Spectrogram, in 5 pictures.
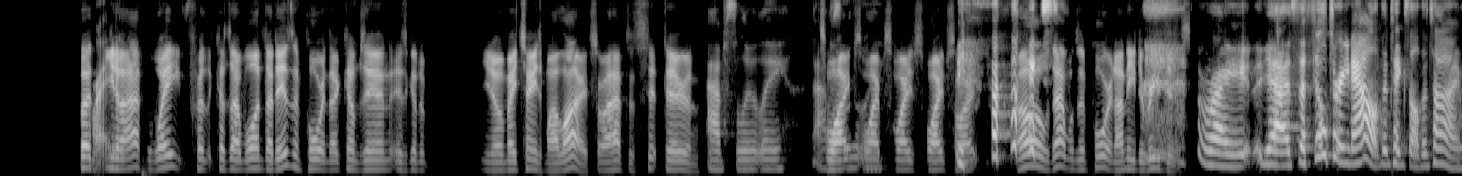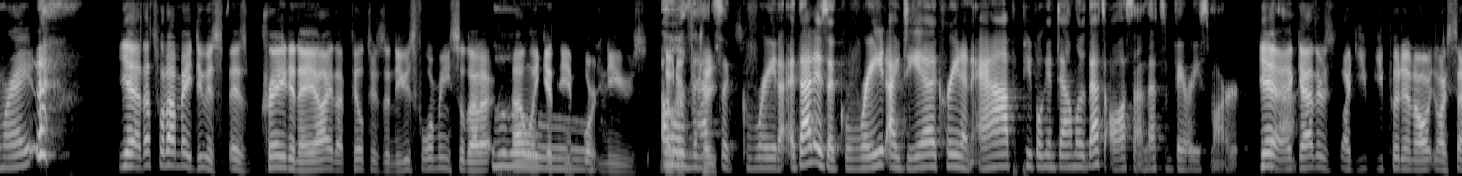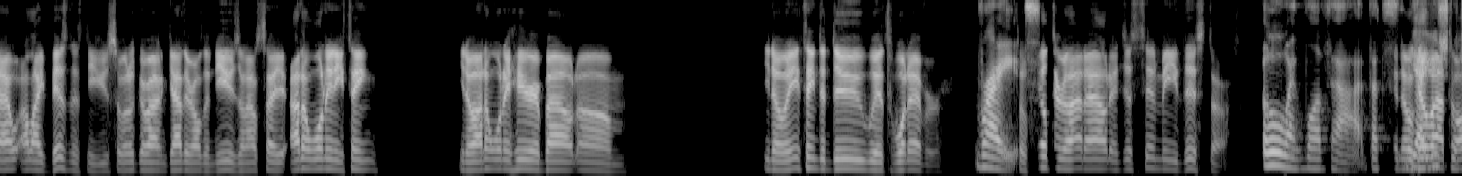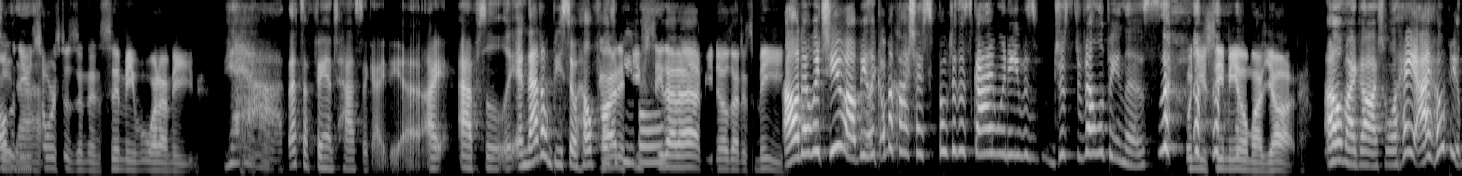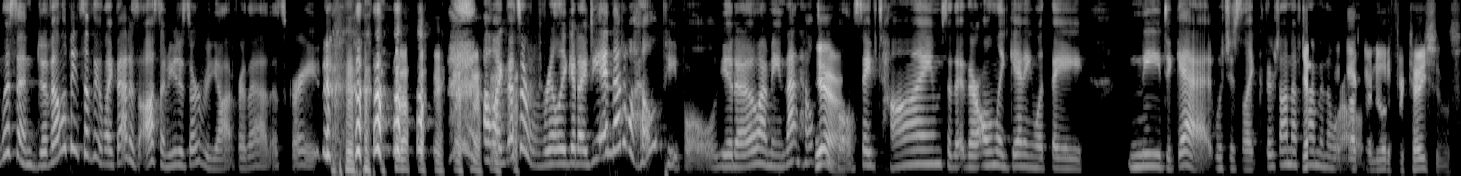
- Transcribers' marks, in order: other background noise; laugh; laughing while speaking: "Ex"; laugh; drawn out: "Ooh"; stressed: "Yeah"; laugh; laugh; tapping; laugh
- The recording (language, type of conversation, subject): English, unstructured, What recent news story worried you?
